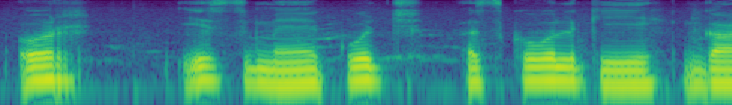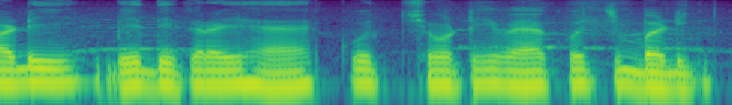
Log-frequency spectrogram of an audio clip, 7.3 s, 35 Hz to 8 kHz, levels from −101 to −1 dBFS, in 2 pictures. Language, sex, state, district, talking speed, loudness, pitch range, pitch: Hindi, male, Uttar Pradesh, Saharanpur, 125 wpm, -16 LUFS, 105-115 Hz, 110 Hz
